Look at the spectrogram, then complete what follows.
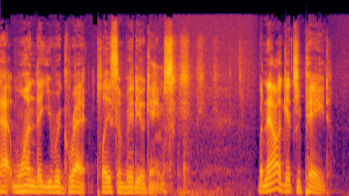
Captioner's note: laughing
